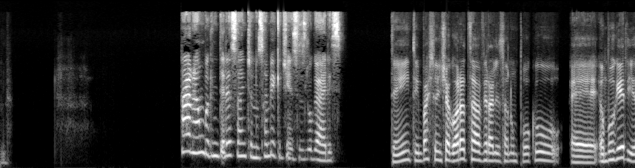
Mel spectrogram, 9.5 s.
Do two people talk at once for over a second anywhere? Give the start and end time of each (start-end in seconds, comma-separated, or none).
none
